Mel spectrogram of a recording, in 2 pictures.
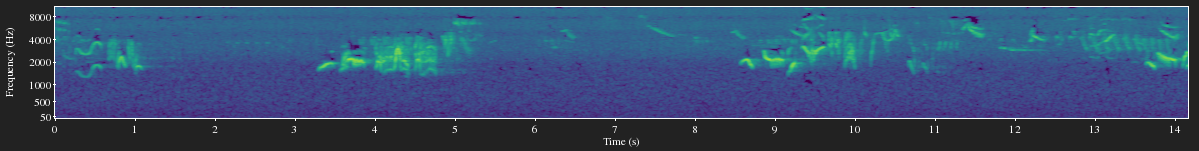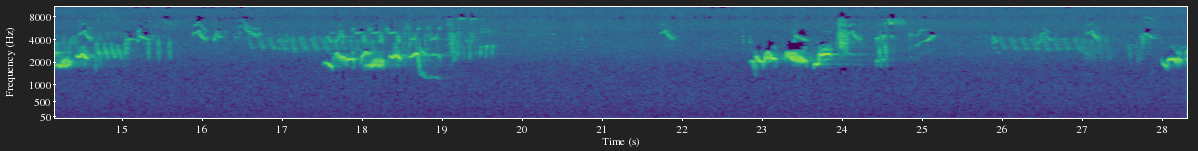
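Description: A songbird singing short, warbling phrases about every four to five seconds, with softer chirps in between.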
